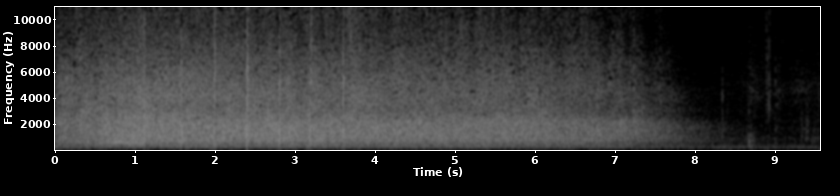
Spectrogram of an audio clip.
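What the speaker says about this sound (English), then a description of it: "give you some applause" An audience at a NASA event breaks into sustained applause, a dense and even roar of clapping that tapers off toward the end and leaves near silence.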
